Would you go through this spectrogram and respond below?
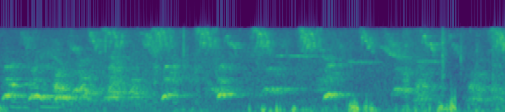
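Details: Ariel, a pet dog, mingling with other dogs: a busy stretch of repeated high yips and short whines, with scuffling and thumping noises in between.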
